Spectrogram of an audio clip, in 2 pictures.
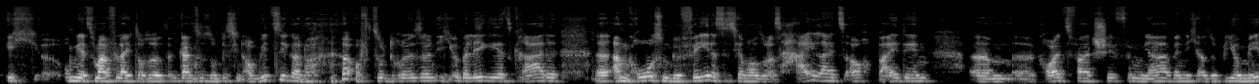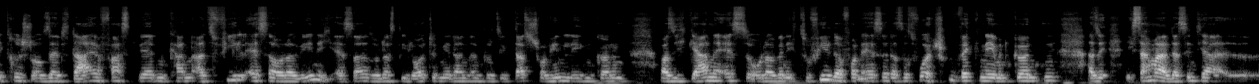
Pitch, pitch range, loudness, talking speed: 150 Hz, 145-160 Hz, -25 LUFS, 205 wpm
